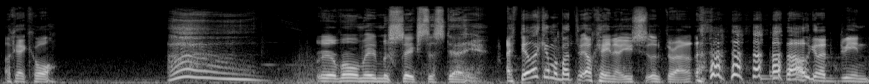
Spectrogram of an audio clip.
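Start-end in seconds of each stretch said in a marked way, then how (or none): 1.7-4.8 a gasp, then a mock grave proclamation; hammed-up solemn announcement. To teammates after a mistake, mock solemn.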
